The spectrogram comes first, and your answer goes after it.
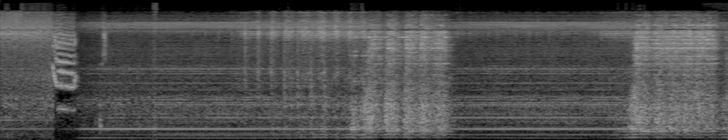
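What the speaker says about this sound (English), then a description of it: "now it's time to remove a lot of material and make the chips really fly" Machine cutting heavy material from a workpiece, a loud steady mechanical whine with bursts of harsh, rattling chatter as chips fly, alone without talk.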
